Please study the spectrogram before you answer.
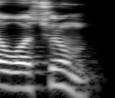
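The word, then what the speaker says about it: washroom: इसकी एग्जांपल है where is द वाशरूम? Where is the exit. जो वाशरूम है यह वाशरूम नहीं है। वाशरूम थोड़ी सी ओ की आवाज है वॉशरूम।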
